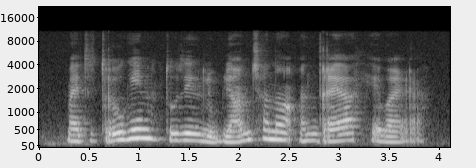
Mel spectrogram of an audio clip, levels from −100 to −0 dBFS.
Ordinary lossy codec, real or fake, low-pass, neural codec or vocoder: none; real; 10.8 kHz; none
